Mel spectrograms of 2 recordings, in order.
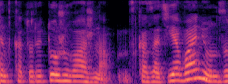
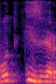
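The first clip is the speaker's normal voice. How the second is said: usual speaking voice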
